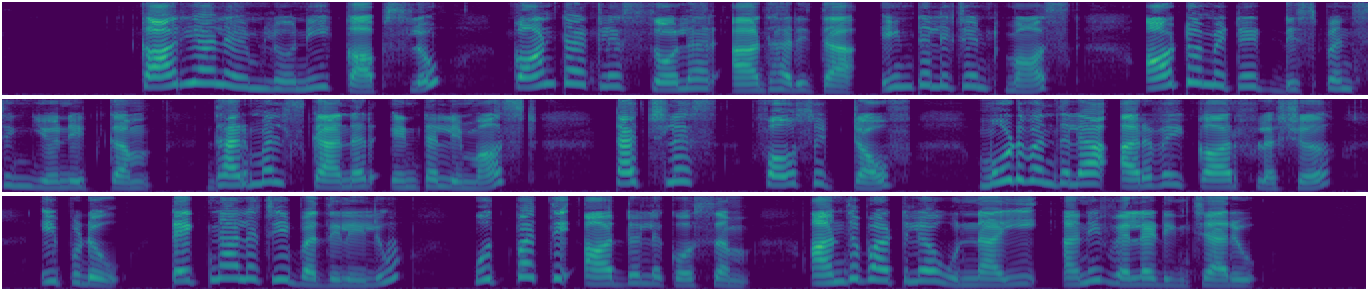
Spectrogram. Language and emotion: Telugu, neutral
